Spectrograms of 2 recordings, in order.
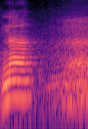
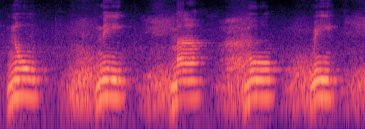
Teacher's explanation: وتكون الغنة أنقص ما تكون، أنقص يعني أكثر نقصانا، أقصر ما تكون في النون والميم المتحركتين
